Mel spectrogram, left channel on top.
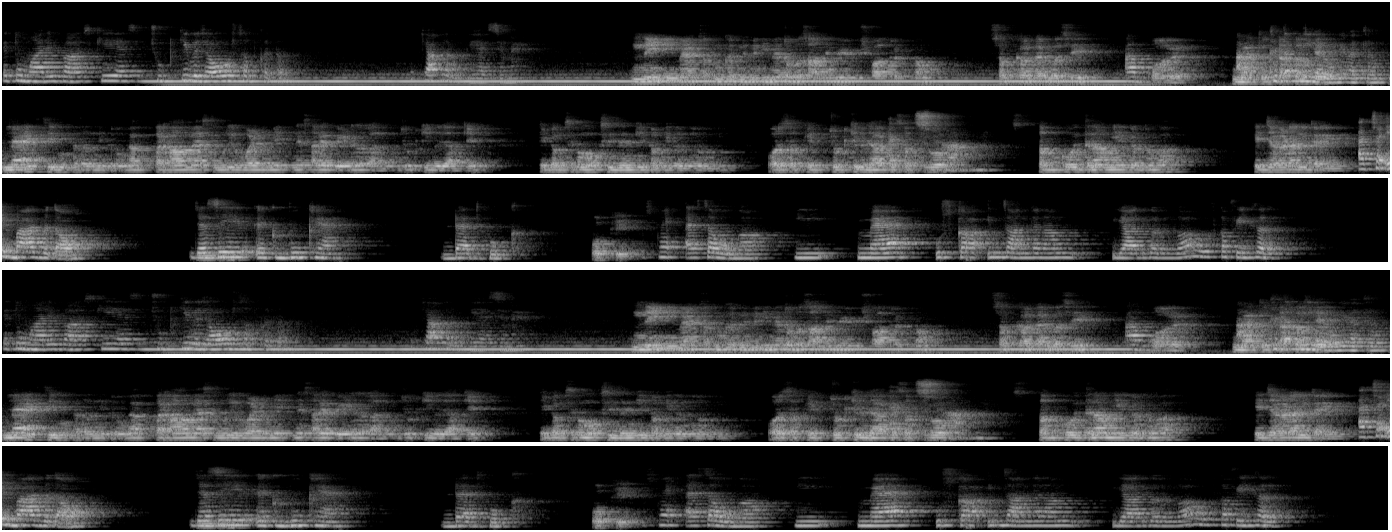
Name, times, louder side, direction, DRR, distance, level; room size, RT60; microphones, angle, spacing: voice 1, 0.0-2.9 4.2-5.2 11.2-11.5 12.3-13.8 22.7-23.7 27.4-28.6 29.6-31.2 32.2-33.0 34.3-35.4 35.7-36.0 36.3-36.8 37.1-38.5 38.9-40.5, left 2 dB, 35° left, 0 dB, 0.4 m, -25 dB
Organ, 1.3-11.6, left 2 dB, 30° right, 0.4 m, -26 dB
voice 2, 6.3-9.3 9.9-10.9 11.5-11.8 12.3-13.2 13.9-18.6 19.3-21.1 21.5-23.3 24.2-25.6 26.4-27.3 29.7-30.1 33.7-34.0, equal, 50° left, -5 dB, 0.8 m, -23 dB
2.4 x 2.0 x 2.8 m, 0.87 s
head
